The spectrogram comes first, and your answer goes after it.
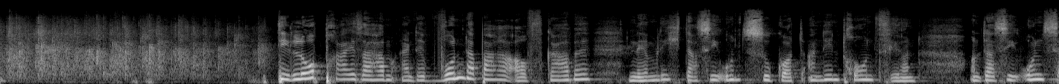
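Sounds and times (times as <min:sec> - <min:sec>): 
audience applause: 0:00.0 - 0:02.8
speech: 0:02.8 - 0:10.5.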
